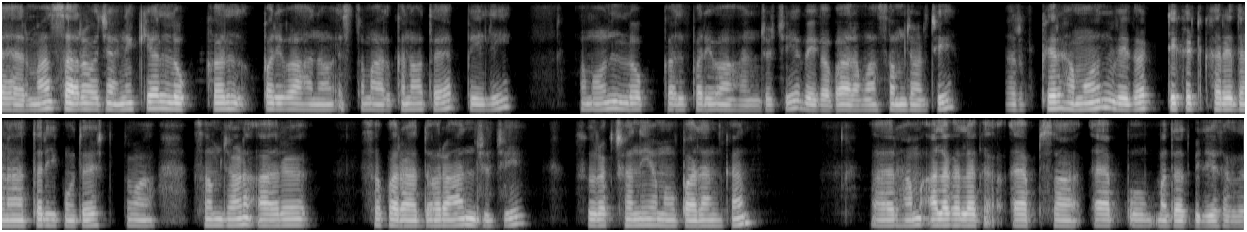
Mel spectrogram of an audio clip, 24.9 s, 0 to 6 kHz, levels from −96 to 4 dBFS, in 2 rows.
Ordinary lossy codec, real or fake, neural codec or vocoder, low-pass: none; fake; vocoder, 24 kHz, 100 mel bands, Vocos; 5.4 kHz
